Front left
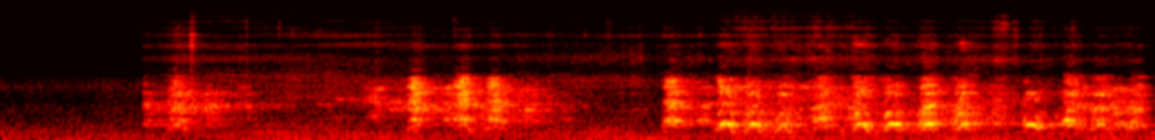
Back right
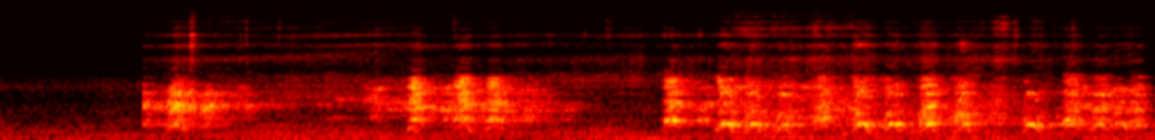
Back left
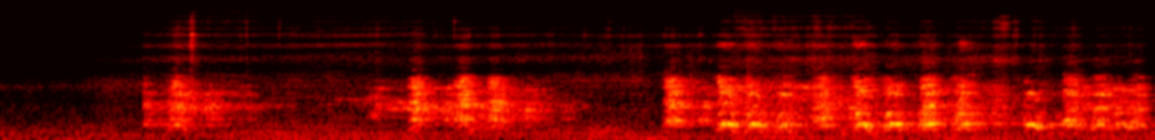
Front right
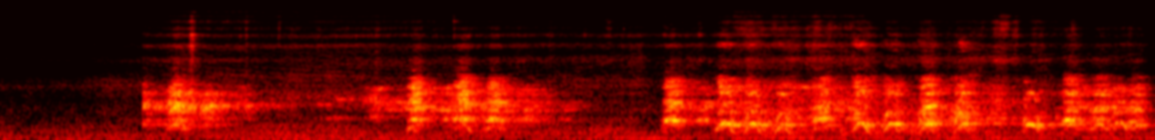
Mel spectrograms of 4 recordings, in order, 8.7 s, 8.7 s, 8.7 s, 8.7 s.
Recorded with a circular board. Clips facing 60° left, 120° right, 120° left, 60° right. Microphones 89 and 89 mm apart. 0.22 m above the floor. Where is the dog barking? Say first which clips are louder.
Back right 8 dB, front right 9 dB; 90° right, 0.9 m; by 8.6 s straight ahead, 3.5 m.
